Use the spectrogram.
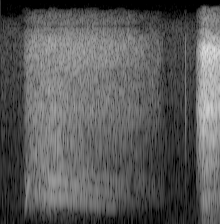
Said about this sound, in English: Shall we sniff?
